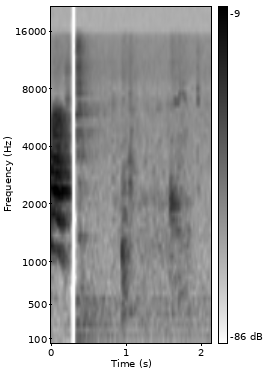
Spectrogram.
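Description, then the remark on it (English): A cat, Carmen, meows once loudly in a bright drawn-out cry while roaming in a recording studio, followed after a short gap by two fainter, softer meows over a low background hum. “Now, if you were wondering there what the meowing was, that would have been Carmen, our cat.”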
